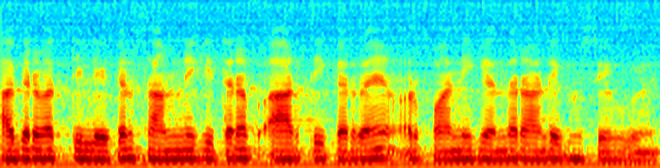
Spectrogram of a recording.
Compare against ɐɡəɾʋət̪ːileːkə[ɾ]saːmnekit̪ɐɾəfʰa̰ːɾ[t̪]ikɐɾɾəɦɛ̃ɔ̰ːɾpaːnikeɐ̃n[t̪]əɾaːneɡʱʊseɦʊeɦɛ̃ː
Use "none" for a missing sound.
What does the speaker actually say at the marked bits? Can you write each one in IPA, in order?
ɾ, t̪, d̪

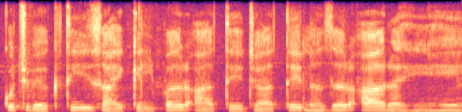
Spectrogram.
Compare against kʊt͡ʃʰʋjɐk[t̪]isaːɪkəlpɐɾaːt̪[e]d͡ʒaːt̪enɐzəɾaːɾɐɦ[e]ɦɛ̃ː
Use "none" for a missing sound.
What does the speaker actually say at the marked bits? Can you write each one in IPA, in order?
t̪, e, e

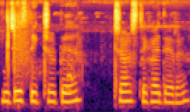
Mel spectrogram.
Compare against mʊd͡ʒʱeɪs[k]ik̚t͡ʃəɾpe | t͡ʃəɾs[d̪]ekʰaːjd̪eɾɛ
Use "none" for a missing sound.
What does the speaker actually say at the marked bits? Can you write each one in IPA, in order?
p, d̪

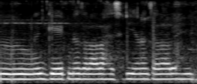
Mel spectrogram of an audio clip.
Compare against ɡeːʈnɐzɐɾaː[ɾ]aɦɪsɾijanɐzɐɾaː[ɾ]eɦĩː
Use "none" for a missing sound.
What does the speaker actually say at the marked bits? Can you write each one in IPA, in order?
ɾ, ɾ

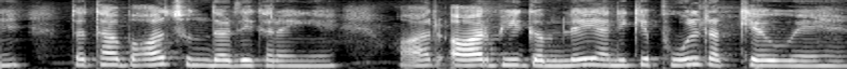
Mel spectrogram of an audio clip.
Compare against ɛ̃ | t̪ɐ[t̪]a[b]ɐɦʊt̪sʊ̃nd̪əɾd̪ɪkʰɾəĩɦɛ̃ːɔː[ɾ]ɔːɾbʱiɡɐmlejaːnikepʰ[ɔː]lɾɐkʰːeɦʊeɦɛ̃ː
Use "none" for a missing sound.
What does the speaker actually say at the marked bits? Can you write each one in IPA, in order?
t̪ʰ, b, ɾ, uː

